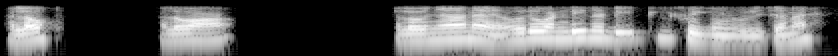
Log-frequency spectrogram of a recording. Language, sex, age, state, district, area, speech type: Malayalam, male, 18-30, Kerala, Wayanad, rural, conversation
